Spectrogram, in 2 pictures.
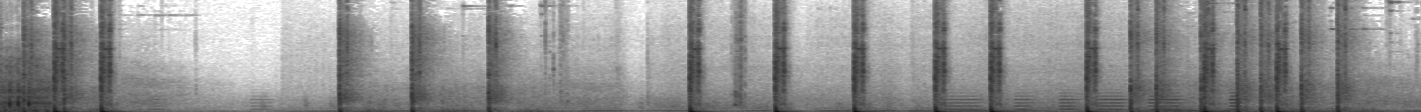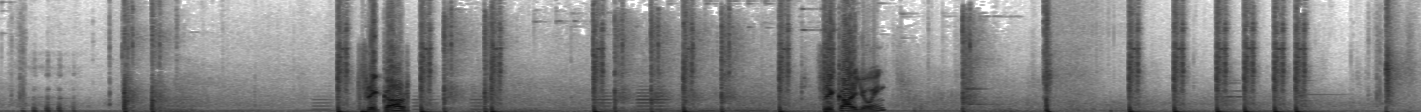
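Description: Rifle shots ring out one after another, sharp and echoing.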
